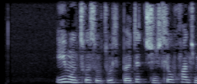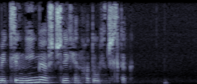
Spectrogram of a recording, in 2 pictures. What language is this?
Mongolian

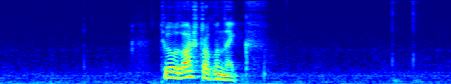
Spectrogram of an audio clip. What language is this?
Faroese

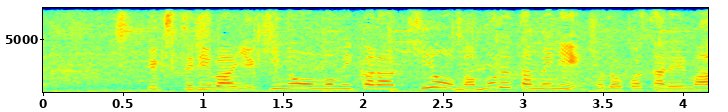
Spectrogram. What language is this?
Japanese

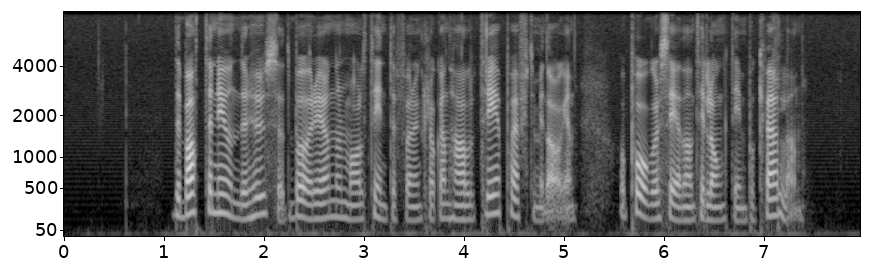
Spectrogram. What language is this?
Swedish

